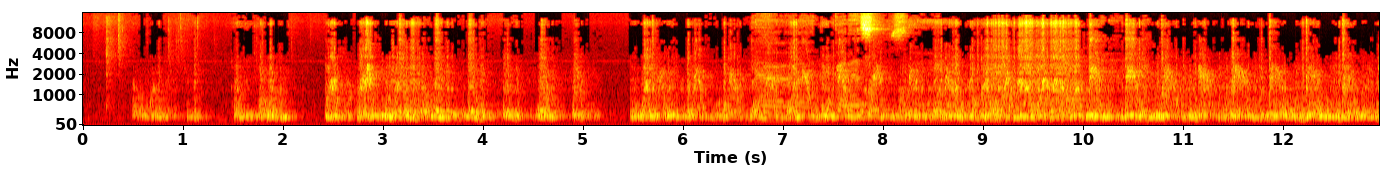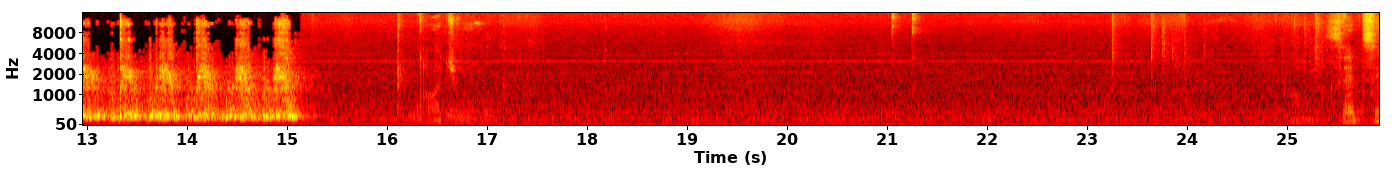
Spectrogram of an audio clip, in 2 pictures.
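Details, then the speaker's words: Fetal heartbeat heard by Doppler during a pregnancy ultrasound: rapid, regular whooshing pulses, measured at 156 beats a minute and described as good (normal). "Coração, ó. Olha lá o coraçãozinho batendo. Vamos ouvir aqui."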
